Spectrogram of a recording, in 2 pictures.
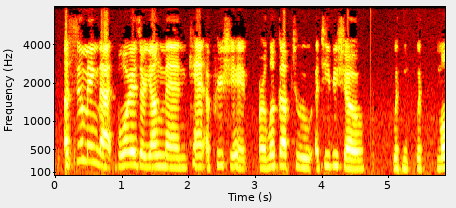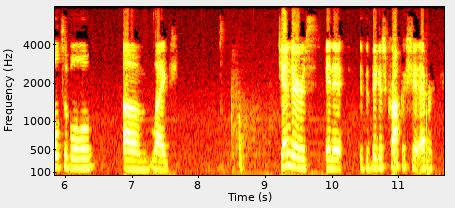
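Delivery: normal talking voice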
